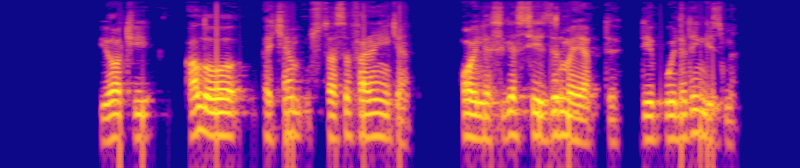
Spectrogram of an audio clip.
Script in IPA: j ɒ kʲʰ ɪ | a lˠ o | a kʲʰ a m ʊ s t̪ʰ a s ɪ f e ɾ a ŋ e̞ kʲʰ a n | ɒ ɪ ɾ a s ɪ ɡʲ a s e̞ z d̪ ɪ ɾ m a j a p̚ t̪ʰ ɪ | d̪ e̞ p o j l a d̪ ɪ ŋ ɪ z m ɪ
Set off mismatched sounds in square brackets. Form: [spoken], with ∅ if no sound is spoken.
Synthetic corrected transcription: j ɒ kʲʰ ɪ | a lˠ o | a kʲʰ a m ʊ s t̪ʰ a s ɪ f [a] ɾ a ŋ e̞ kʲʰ a n | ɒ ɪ [l] a s ɪ ɡʲ a s e̞ z d̪ ɪ ɾ m a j a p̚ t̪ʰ ɪ | d̪ e̞ p o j l a d̪ ɪ ŋ ɪ z m ɪ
